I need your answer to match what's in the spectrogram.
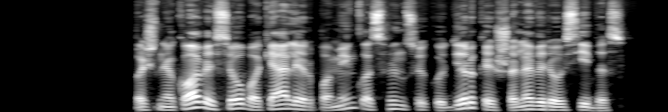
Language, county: Lithuanian, Vilnius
